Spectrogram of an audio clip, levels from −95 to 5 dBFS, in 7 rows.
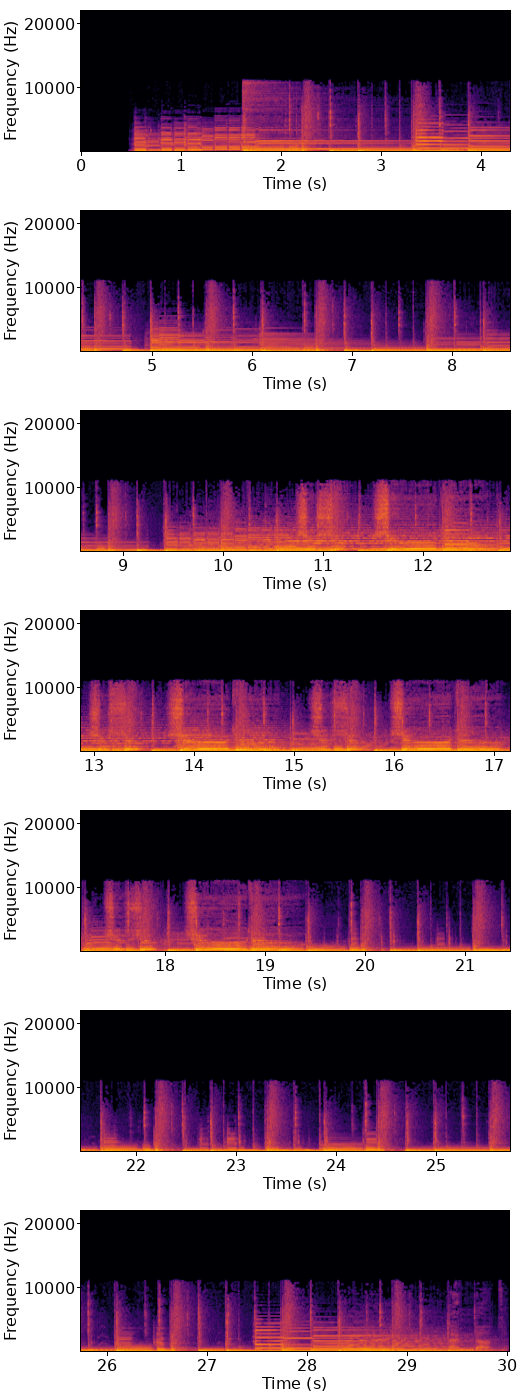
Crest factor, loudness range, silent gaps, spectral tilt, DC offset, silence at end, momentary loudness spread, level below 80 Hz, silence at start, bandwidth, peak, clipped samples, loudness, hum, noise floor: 18 dB; 4 LU; none; -6.5 dB/octave; under 0.1%; 0.1 s; 7 LU; -24 dBFS; 0.5 s; 11.5 kHz; -2 dBFS; under 0.1%; -20 LUFS; none; -56 dBFS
